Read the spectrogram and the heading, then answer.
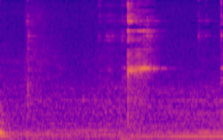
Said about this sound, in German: Ich muss den Kaffee umrühren, ich meine, das geht nicht anders.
